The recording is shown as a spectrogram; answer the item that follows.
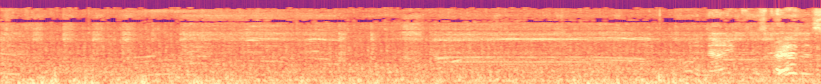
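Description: Steady low rumble aboard a sailboat under way at slow speed.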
